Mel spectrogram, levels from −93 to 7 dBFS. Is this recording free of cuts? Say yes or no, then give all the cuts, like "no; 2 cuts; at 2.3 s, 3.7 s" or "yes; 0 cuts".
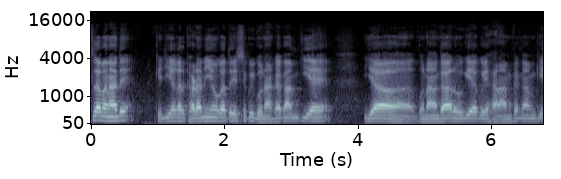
yes; 0 cuts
